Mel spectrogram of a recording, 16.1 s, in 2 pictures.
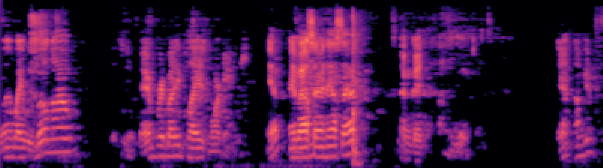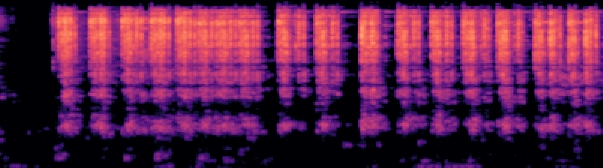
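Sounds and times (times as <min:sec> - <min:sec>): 
speech: 0:00.0 - 0:06.4, 0:07.4 - 0:08.1
typewriter typing: 0:08.8 - 0:16.0.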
